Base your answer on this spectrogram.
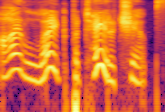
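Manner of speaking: slowed-down, full cartoon delivery. Chatting about food, the speaker slips into sounding like Goofy. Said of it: "Why did I sound like Goofy".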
